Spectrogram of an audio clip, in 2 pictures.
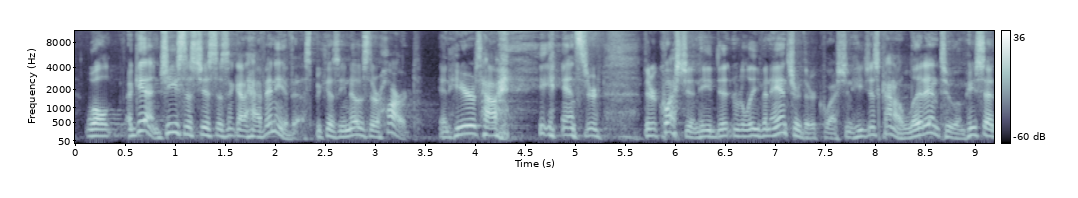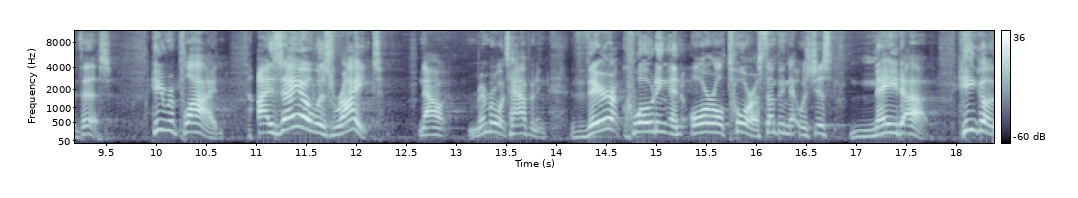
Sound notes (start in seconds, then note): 4.2 giggling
